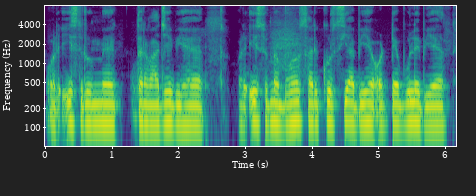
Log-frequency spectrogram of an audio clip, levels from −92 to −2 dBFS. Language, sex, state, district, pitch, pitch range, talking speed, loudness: Hindi, male, Jharkhand, Palamu, 120 Hz, 115-120 Hz, 195 wpm, -14 LUFS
